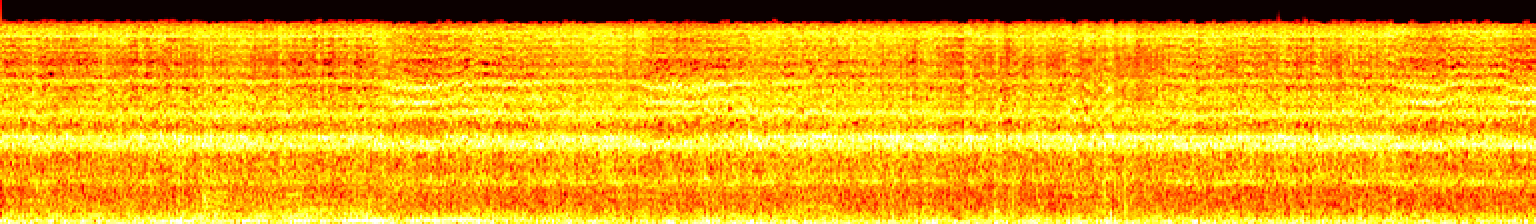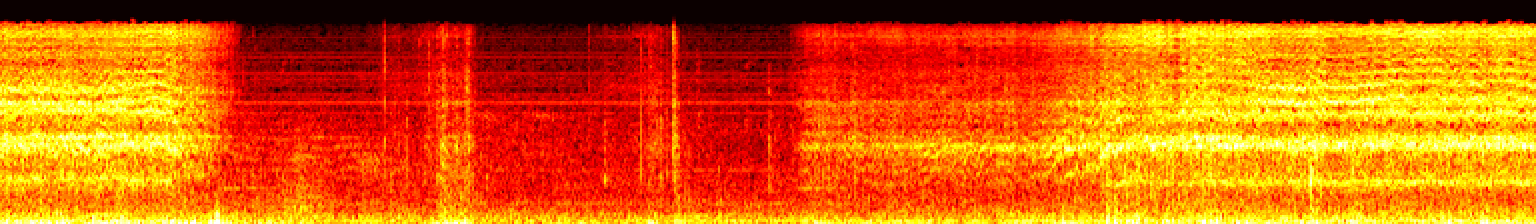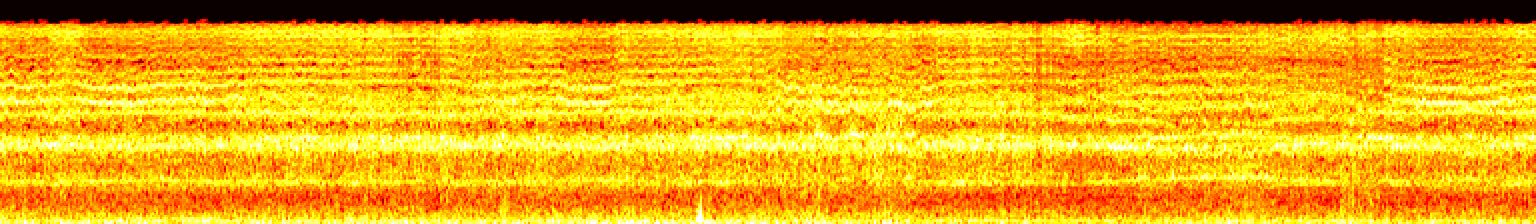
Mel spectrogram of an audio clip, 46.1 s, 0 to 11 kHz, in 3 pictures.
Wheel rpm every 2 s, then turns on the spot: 170, 160, 160, 160, 170, 170, 170, 160, 90, 0, 0, 20, 50, 150, 160, 160, 170, 160, 160, 160, 160, 160, 160.
none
